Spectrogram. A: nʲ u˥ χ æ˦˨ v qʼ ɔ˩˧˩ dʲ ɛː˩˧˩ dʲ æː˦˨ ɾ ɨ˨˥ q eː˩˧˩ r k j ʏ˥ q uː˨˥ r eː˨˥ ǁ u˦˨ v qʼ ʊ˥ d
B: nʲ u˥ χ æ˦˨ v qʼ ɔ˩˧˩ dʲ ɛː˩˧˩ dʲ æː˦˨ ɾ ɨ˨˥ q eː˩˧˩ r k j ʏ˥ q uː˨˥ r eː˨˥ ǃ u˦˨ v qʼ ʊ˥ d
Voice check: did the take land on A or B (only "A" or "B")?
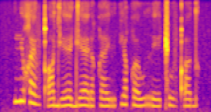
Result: A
